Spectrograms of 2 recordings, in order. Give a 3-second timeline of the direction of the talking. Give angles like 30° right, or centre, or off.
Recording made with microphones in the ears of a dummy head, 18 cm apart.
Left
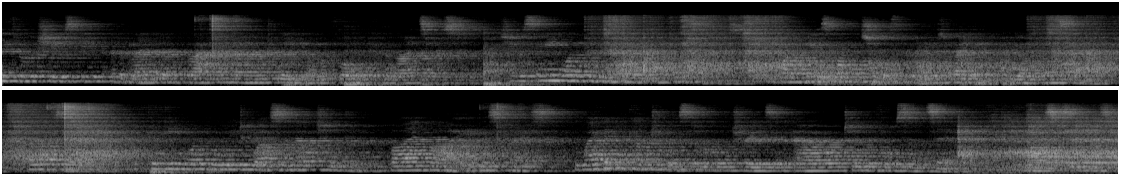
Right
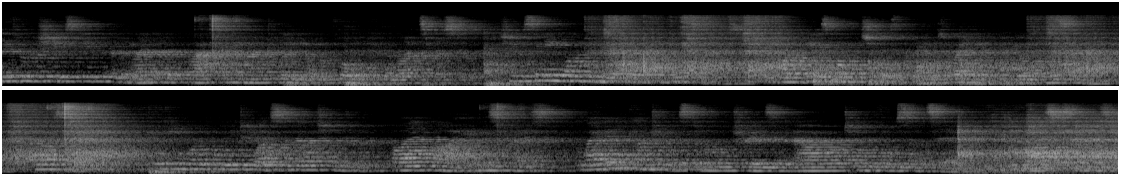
50° left, 20° right, centre, 40° left, 60° left, 60° left, 60° left, 60° left.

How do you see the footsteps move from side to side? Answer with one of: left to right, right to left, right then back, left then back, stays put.
left to right.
